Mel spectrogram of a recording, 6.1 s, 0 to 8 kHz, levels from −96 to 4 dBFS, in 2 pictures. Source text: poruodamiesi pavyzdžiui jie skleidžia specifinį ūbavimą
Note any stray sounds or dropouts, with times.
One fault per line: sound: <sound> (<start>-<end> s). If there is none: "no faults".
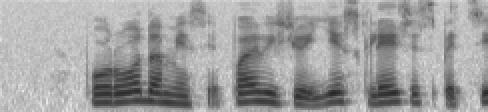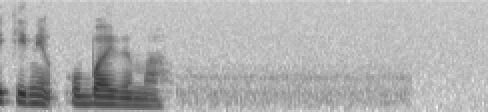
no faults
